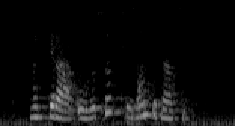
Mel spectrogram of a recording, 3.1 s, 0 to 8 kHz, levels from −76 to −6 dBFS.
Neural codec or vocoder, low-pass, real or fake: codec, 44.1 kHz, 2.6 kbps, SNAC; 7.2 kHz; fake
